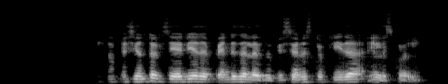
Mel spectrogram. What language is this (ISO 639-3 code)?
spa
